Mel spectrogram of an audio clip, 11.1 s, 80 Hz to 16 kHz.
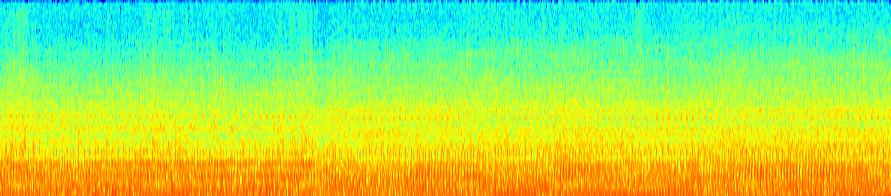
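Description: Suzuki 2.5 hp four-stroke outboard running steadily at a slow trolling speed, pushing a small jon boat.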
